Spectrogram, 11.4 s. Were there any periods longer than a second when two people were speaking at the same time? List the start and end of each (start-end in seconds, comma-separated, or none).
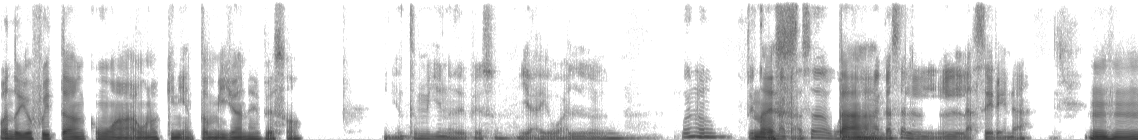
7.5-8.9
